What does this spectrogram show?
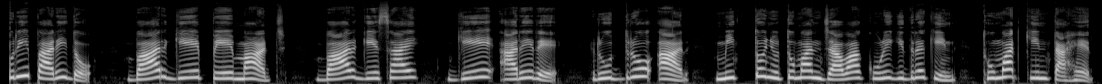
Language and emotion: Santali, neutral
